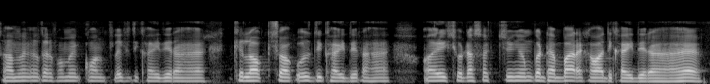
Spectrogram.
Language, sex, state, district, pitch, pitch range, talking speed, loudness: Hindi, male, Jharkhand, Garhwa, 165 Hz, 155-175 Hz, 245 wpm, -18 LUFS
